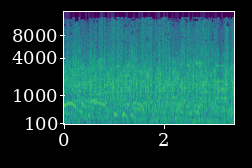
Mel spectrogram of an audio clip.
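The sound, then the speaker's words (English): Crowd applause at a sports event, a dense, unbroken wash of clapping and cheering with voices rising over it throughout. “And now the crowd realizes what's happened. Yeah. The applause gets louder.”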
